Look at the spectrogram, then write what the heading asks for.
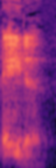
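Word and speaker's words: ἦτα: It's an ada and it's pronounced a as in eight.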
